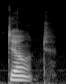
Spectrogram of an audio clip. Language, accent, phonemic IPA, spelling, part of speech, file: English, General American, /doʊnt/, don't, verb / interjection / noun, En-us-don't.ogg
- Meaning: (verb) 1. Do not (negative auxiliary) 2. Does not 3. Used before an emphatic negative subject; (interjection) Stop!; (noun) Chiefly in dos and don'ts: something that must or should not be done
